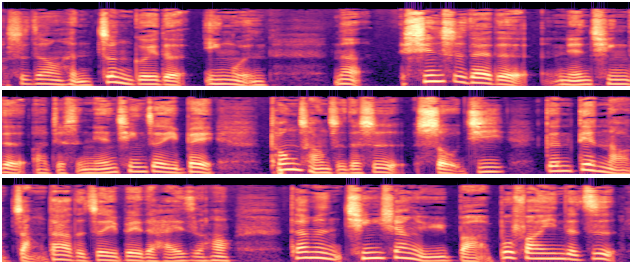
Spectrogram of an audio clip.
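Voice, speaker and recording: A woman gives a casual English lesson, chatty and wandering off topic, tagging phrases with "ha" and spelling words out slowly. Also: sits low, dark tone, dry recording, clean studio sound. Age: 60s. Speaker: English teacher.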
